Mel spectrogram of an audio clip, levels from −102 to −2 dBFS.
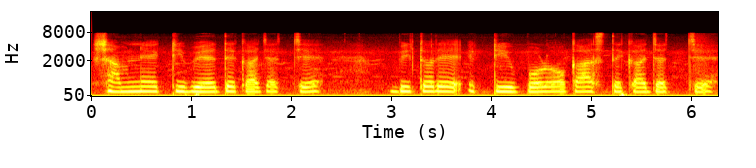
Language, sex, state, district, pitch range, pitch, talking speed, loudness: Bengali, female, Assam, Hailakandi, 215-230 Hz, 225 Hz, 105 wpm, -17 LUFS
